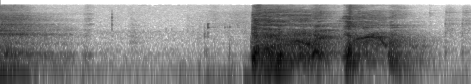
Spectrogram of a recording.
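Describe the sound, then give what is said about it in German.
A person coughs twice in quick succession, two harsh, rough bursts that break a short stretch of near silence. “jetzt muss ich hier husten, das ist ja furchtbar. Ich hoffe, das ergibt sich gleich wieder.”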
